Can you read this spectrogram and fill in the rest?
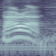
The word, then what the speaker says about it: Barrow: See Barrow and be a feel for... – Barra. – Yeah, the pronunciation's all together different, I gather, down there.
